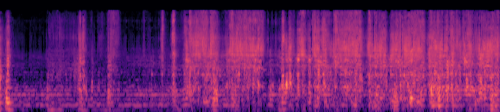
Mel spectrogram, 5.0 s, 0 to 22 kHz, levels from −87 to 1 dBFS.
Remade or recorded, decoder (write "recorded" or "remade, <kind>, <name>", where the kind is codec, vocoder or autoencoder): remade, vocoder, BigVGAN v2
